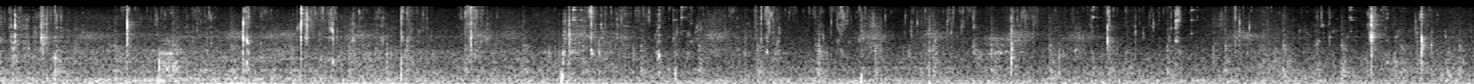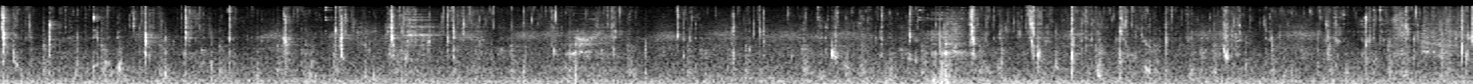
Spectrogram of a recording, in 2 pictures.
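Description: Close-up eating sounds: a person chewing and biting, with frequent sharp mouth clicks and crunches, over a low steady hum.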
